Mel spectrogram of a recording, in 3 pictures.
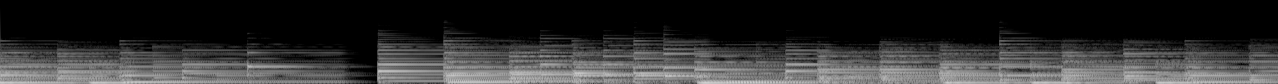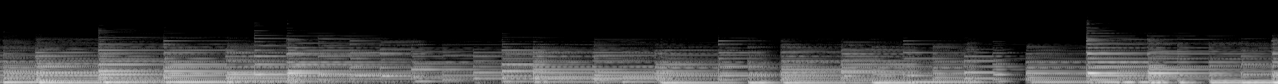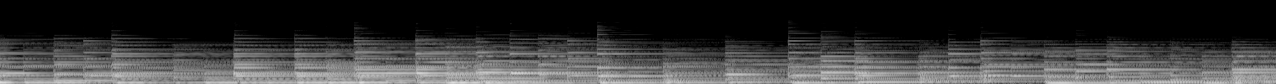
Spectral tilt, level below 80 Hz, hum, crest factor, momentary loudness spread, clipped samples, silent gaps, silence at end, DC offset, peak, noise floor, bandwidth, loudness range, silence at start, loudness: -10.5 dB/octave; -26 dBFS; none; 16 dB; 8 LU; under 0.1%; none; 0 s; under 0.1%; -2 dBFS; -39 dBFS; 4.6 kHz; 6 LU; 0 s; -20 LUFS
